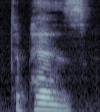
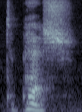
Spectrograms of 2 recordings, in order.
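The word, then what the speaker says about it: Țepeș: Number one, in Twilight, real vampires sparkle, I call Vlad the Impaler Topz when his name is pronounced Tesh.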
